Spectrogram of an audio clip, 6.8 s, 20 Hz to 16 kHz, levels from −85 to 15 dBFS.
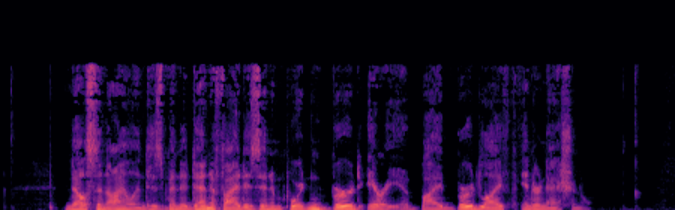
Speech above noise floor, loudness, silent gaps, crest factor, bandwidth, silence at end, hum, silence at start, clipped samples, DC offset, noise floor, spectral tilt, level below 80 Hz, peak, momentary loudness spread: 38 dB; -22 LUFS; none; 18 dB; 11.5 kHz; 0.95 s; none; 0.5 s; under 0.1%; under 0.1%; -60 dBFS; -6.5 dB/octave; -58 dBFS; -6 dBFS; 13 LU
